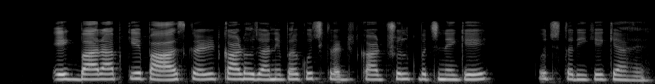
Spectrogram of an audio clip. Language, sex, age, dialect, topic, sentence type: Hindi, female, 18-24, Hindustani Malvi Khadi Boli, banking, question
